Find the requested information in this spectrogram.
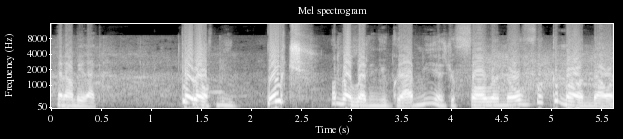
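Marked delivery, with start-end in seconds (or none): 1.3-5.6 angry brush-off. Retold or imitated.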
